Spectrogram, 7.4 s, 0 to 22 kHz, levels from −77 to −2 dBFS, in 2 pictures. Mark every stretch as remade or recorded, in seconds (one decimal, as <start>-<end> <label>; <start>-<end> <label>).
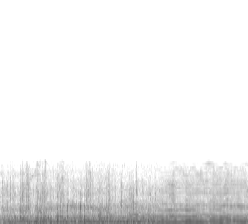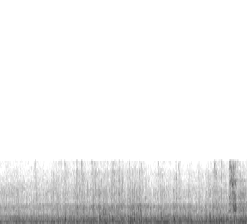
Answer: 0.0-2.4 recorded; 2.4-3.7 remade; 3.7-7.4 recorded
